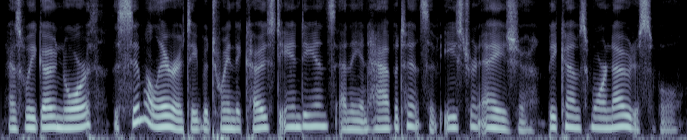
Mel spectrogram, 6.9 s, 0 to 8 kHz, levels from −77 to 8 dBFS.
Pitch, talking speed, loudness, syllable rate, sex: 180 Hz, 165 wpm, -18 LUFS, 5.4 syllables/s, female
